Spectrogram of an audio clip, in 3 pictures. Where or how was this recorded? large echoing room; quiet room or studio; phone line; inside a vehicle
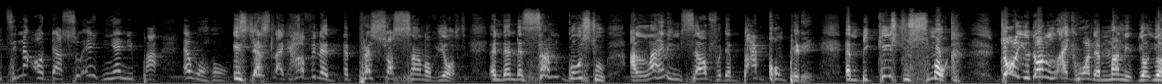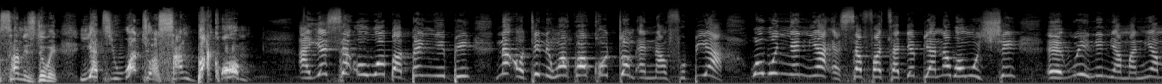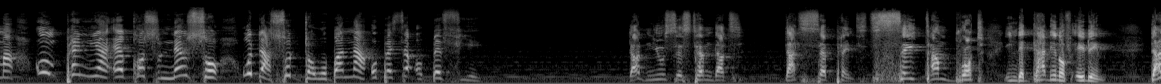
large echoing room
